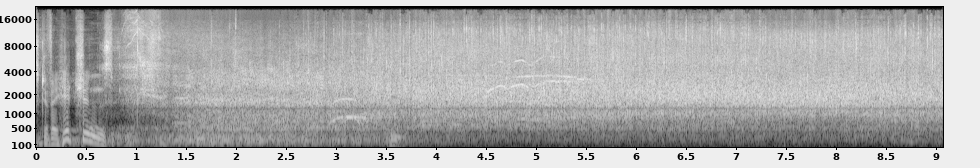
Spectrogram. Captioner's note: laughter, applause, cheering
